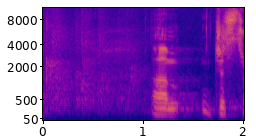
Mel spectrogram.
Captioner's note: applause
